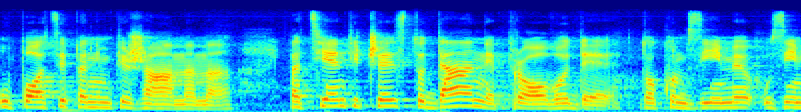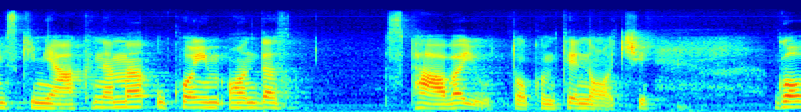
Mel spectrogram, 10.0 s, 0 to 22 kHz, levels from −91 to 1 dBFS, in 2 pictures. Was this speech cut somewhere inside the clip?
yes; 1 cut; at 1.7 s

